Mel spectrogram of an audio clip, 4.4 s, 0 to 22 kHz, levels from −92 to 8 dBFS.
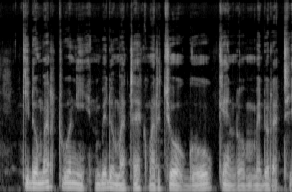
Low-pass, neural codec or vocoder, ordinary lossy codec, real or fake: none; none; none; real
